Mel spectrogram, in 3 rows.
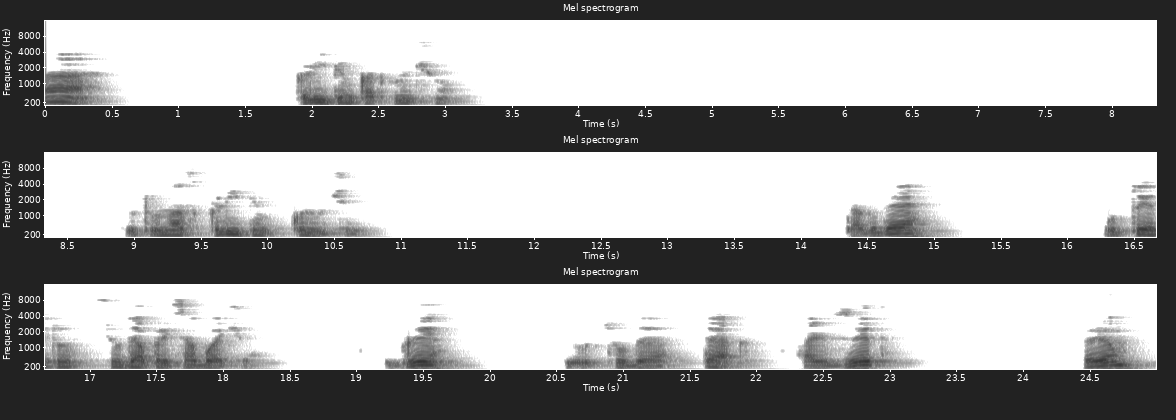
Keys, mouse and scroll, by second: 0.4 click, 2.2 click, 3.2 click, 5.1 middle click, 8.5-11.6 middle drag, 12.3 middle click, 13.1 shift+middle click, 14.0 middle click, 15.1 middle click, 16.3 click, 16.5 middle click, 19.2 g, 21.4 middle click, 22.3 alt+z, 22.9 click, 24.6 m.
